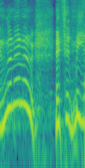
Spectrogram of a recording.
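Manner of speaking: very high, urgent calling of dad; excited teen. Retold or imitated. Son running upstairs to tell his father big news, very high and excited. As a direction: burst in breathless with news, pitch way up.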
